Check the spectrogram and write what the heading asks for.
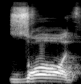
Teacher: ज़ाद का मखरज, जबान की करवट और ऊपर के दाढ़ों की जड़। दाढ़ू बोलते हैं, जैसे मैंने आपको क्लास में बताया था, वो दांत ऊपर वाले जिनसे हम सख्त चीज को चबाते हैं, उनकी जड़ से लगाना है और जुबान की करवट यहां से है, ज़ाद, ऐसे।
